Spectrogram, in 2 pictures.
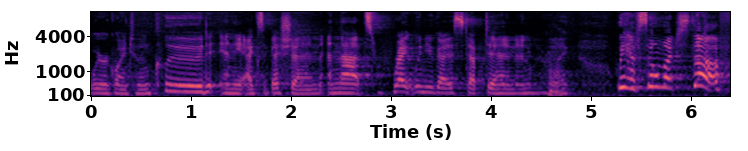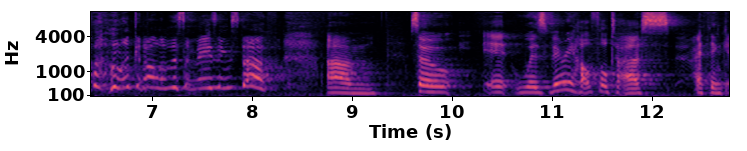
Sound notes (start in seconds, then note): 7.0 laugh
